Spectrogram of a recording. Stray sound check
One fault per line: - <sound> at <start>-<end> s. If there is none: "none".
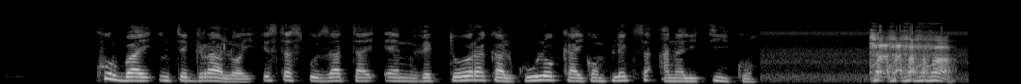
- cough at 8.7-9.6 s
